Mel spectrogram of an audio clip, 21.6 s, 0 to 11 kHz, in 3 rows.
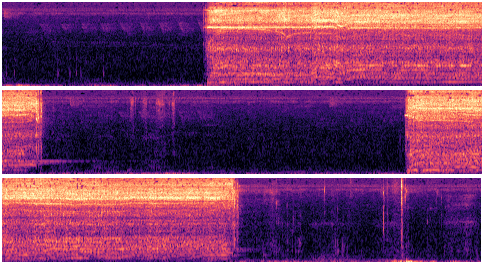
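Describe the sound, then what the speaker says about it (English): A power drill boring a 3/8-inch hole in wood for a backyard pavilion. It whines loudly and steadily in two separate runs of about five seconds each, with quiet pauses before, between and after. "Now we can go ahead and do our 3/8 hole and try to just keep it square."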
